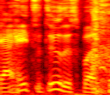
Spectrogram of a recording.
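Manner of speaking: ordinary talk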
